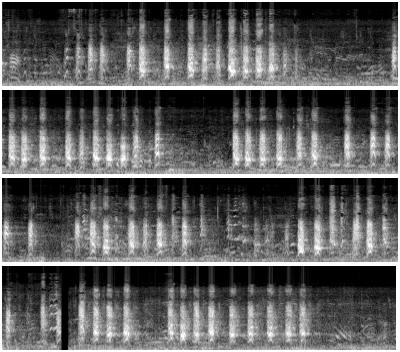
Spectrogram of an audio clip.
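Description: A dog barking in rapid runs of two to four seconds, about four or five sharp barks a second, with short pauses between the runs.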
